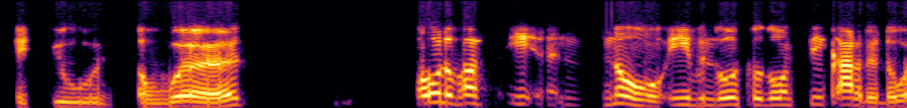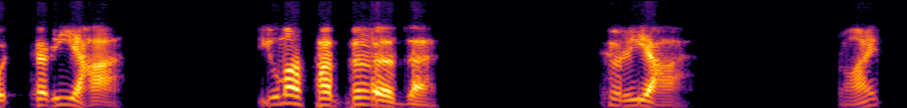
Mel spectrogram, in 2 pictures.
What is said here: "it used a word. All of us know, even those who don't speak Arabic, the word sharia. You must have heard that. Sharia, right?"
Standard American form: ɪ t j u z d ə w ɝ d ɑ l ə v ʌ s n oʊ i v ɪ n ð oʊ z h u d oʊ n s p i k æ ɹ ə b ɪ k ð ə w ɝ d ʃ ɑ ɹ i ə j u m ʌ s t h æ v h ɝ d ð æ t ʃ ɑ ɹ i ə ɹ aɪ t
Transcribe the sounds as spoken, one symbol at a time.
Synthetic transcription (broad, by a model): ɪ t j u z ə w ɝ d ɑ l ə v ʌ s n oʊ i v ɪ n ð oʊ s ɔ d oʊ n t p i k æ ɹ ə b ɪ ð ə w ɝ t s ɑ ɹ i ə j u m ʌ s t h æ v h ɝ d ð æ t s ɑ ɹ i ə ɹ aɪ t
